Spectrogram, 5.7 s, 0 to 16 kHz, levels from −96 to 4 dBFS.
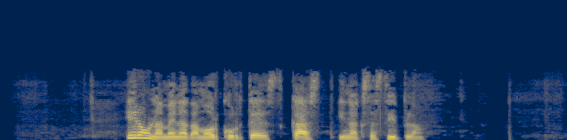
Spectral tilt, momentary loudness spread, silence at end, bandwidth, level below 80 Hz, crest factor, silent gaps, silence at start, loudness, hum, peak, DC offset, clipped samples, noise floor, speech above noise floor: -5.5 dB/octave; 10 LU; 1.45 s; 8.2 kHz; -64 dBFS; 16 dB; none; 1.25 s; -16 LUFS; none; -2 dBFS; under 0.1%; under 0.1%; -73 dBFS; 58 dB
